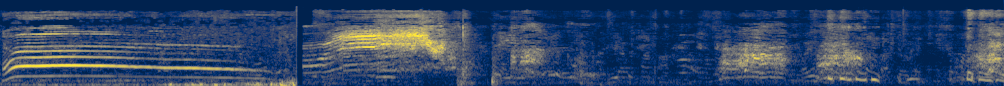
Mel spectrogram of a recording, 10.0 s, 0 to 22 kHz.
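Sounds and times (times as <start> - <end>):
cat yowling: 3.0 - 4.6.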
